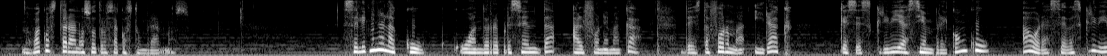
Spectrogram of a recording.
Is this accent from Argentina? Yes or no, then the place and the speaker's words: yes; Argentina; Porque en Argentina, por ejemplo, en mi país es DVD.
